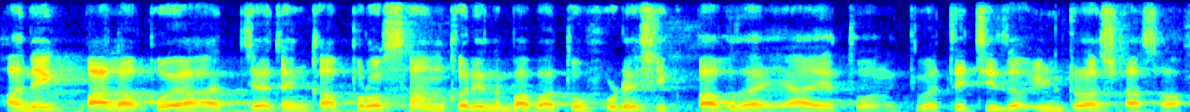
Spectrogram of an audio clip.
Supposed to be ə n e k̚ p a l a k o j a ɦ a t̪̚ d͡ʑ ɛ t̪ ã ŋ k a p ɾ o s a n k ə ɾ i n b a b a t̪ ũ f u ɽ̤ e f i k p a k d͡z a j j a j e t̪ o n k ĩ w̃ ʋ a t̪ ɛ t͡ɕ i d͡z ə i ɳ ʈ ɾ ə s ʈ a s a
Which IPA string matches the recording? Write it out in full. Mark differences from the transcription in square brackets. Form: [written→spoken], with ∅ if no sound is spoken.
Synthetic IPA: ə n e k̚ p a l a k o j a ɦ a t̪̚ d͡ʑ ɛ t̪ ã ŋ k a p ɾ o s a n k ə ɾ i n b a b a t̪ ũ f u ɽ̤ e [f→ɕ] i k p a k d͡z a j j a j e t̪ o n k ĩ w̃ ʋ a t̪ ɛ t͡ɕ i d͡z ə i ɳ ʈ ɾ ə s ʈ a s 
